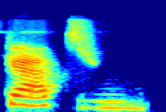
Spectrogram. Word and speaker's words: quatre: It's quatre. Literally, it is quatre.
